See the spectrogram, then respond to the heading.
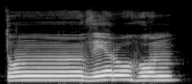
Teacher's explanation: اور یہاں پر نون ساکن آ گیا، نون ساکن کے بعد زال آ رہا ہے، اور زال حروف اخفا کے 15 حروف میں سے ایک حرف ہے، تو اس نون کی آواز کو ناک میں چھپا کر ہم اخفا کریں گے۔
